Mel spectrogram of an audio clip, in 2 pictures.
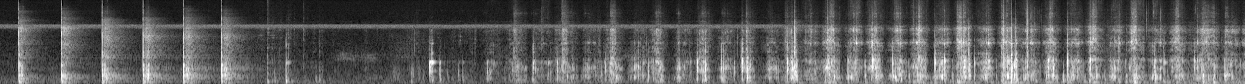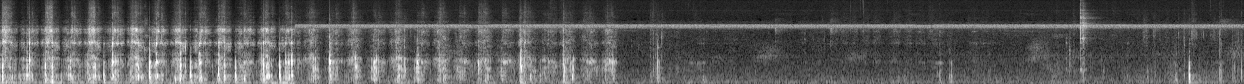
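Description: A mallet driving a chisel into a wooden plank, about six sharp blows in the first three seconds. Then, from about six seconds in until about twenty-three, a fast, even run of strokes as a stone block is worked back and forth over the plank's surface. A steady high insect drone runs underneath throughout.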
